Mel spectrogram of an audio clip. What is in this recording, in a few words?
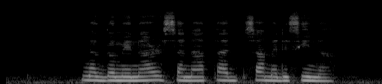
Cebuano; dominating the medical field - nagdominar sa natad sa medisina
